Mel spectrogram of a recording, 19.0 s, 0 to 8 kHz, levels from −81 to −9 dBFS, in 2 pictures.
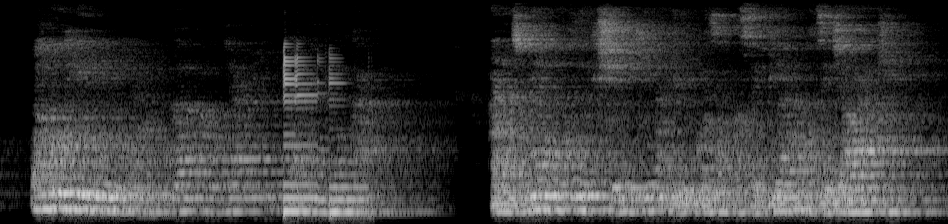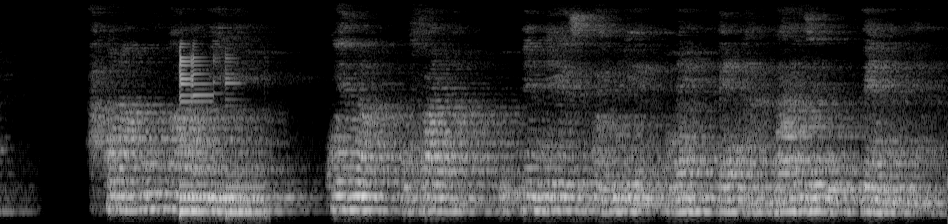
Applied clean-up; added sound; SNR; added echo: none; Electric guitar; -1 dB; reverberation time 2.2 s.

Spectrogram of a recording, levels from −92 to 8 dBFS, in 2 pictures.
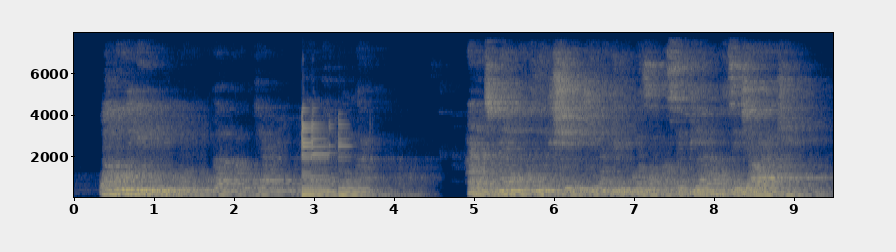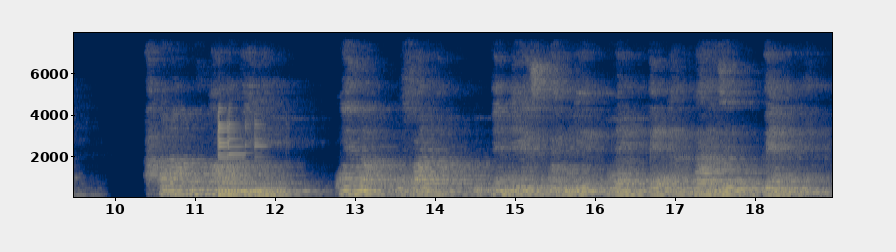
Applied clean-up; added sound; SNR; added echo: neural separator model SepFormer DNS4.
